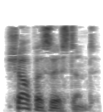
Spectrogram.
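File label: "shop assistant", American English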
